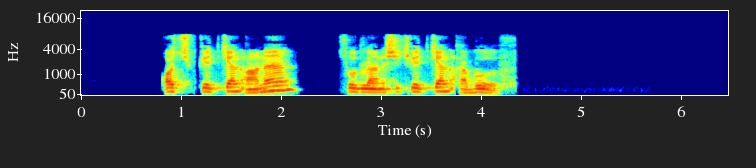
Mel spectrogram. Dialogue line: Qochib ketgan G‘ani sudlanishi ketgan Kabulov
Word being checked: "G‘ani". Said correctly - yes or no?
yes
